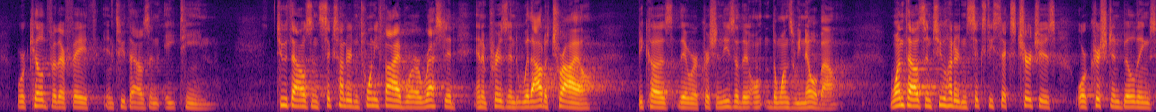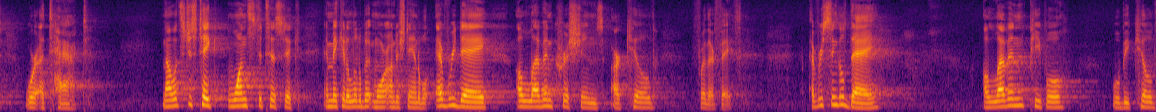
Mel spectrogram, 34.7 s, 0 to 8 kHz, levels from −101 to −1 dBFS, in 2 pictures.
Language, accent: English, American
